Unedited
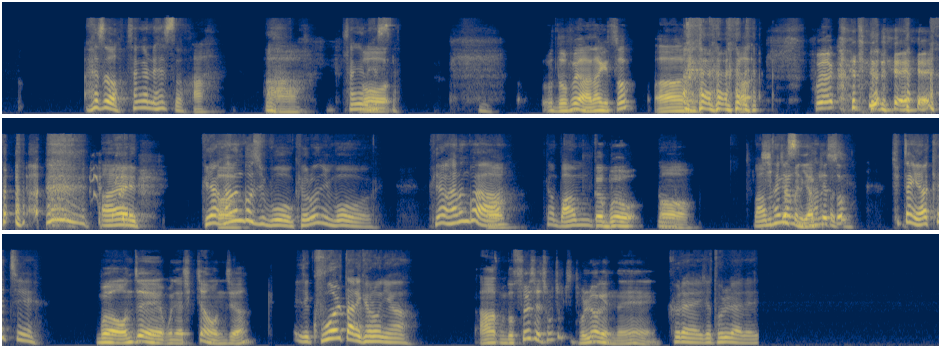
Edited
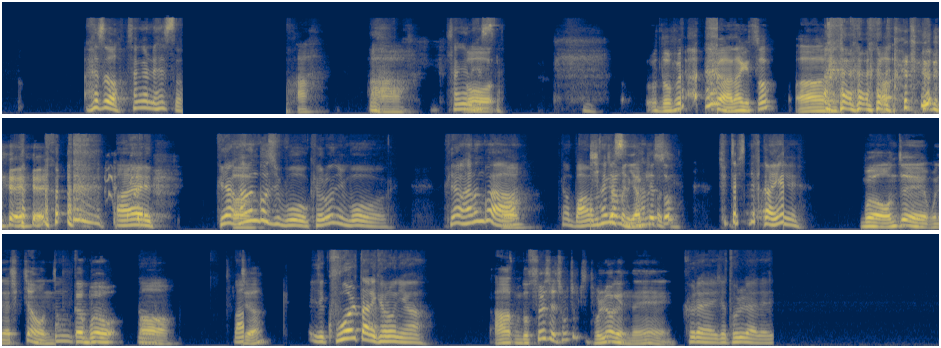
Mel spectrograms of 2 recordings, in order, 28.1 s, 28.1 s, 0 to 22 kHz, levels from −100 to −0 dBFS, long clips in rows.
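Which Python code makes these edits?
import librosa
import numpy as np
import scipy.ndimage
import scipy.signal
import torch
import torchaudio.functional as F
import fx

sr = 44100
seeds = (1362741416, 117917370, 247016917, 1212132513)

y = fx.edit(x, sr, fx.insert_silence(at_s=1.8, length_s=1.04),
    fx.cut(start_s=7.51, length_s=0.89),
    fx.move(start_s=9.56, length_s=0.37, to_s=5.74),
    fx.move(start_s=15.1, length_s=1.88, to_s=21.0),
    fx.reverse_span(start_s=18.43, length_s=0.48), tone=tone)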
